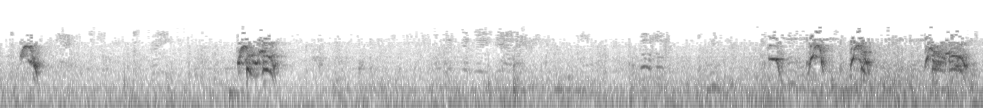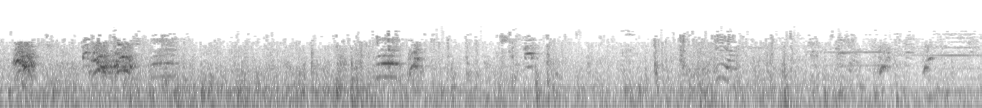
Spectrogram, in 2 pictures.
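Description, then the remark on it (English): A working dog barks and yips in scattered short bursts, with a cluster of sharp yelps in the middle, heard outdoors over a low, steady background rumble. “Working dog stories from all around Australia.”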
